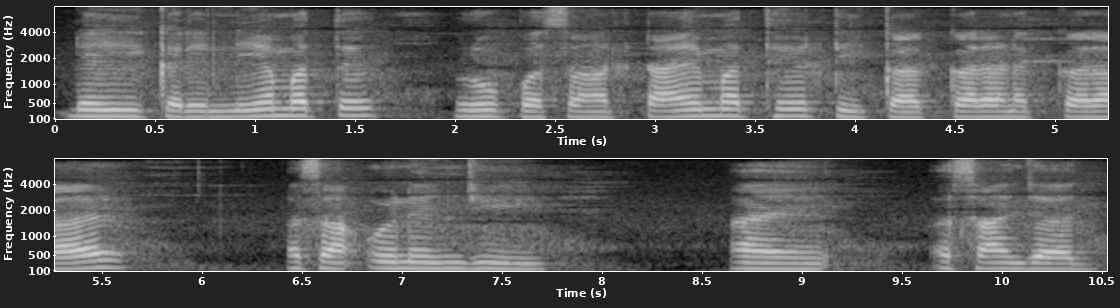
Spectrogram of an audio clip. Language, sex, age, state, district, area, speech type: Sindhi, male, 30-45, Rajasthan, Ajmer, urban, spontaneous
